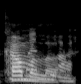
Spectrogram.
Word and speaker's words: Kamala: It's a Kamala.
